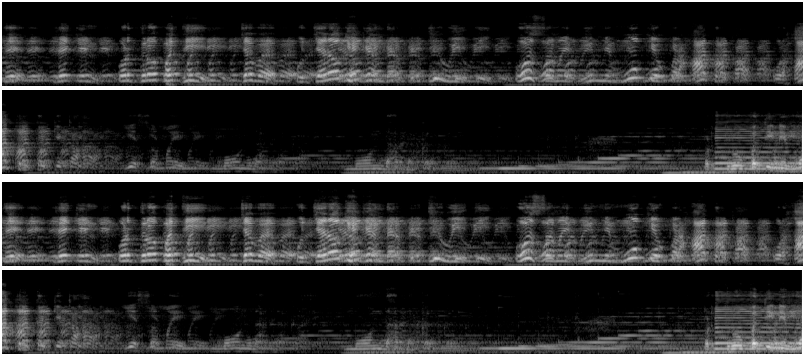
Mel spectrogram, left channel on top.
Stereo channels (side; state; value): left; quieter; 4.0 dB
